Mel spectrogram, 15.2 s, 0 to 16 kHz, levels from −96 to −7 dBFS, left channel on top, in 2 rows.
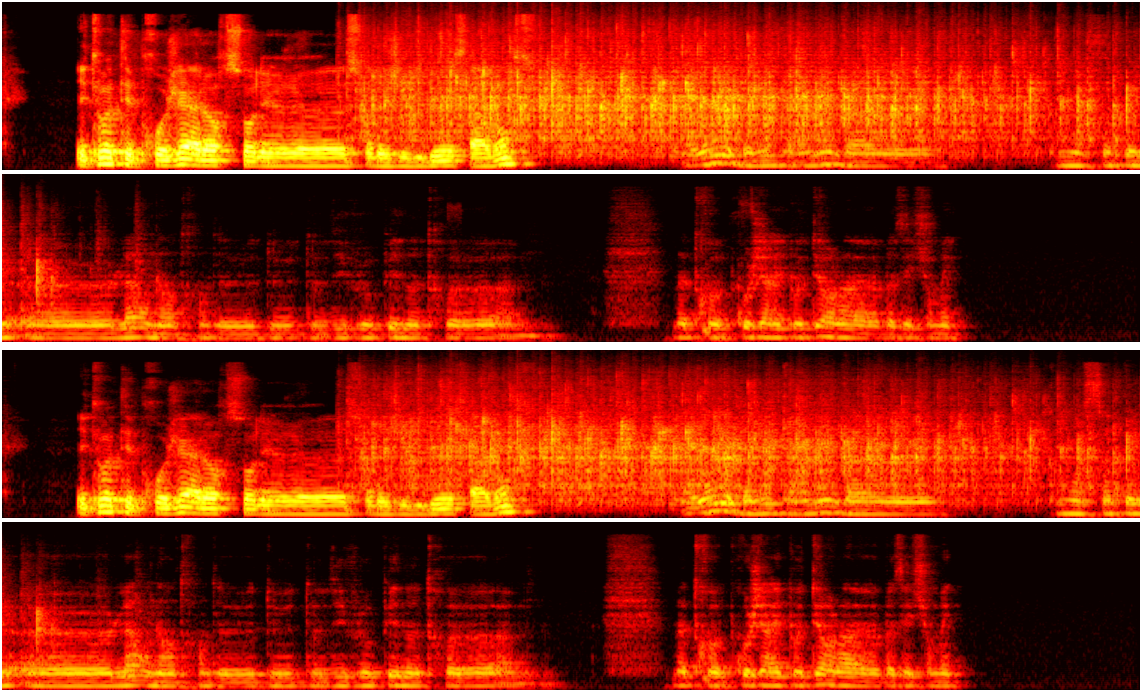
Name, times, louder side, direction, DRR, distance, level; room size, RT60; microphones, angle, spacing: voice 1, 0.5-3.6, left 4 dB, 70° left, 0.5 m, -21 dB
Applause / Crowd, 2.2-8.0 8.5-8.6, left 4 dB, 20° left, 1.0 m, -33 dB
voice 2, 4.5-11.3 11.6-13.9, right 1 dB, 80° right, 4.1 m, -37 dB
14.5 x 4.8 x 3.5 m
head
